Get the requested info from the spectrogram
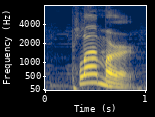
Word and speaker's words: plumber: P-L-U-M-B-E-R. Mas a gente não fala plumber, a gente fala plumber. Cadê o B? O B sumiu. Escafedeus.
